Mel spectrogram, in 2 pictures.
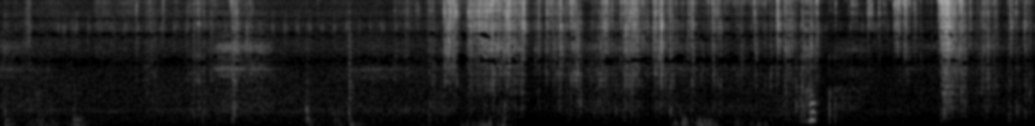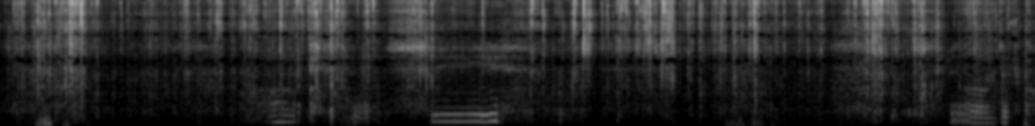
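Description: Foil wrapper of a Pokémon trading card booster pack crinkling and tearing as it is pulled open by hand, a dense run of crackles starting about four seconds in.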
